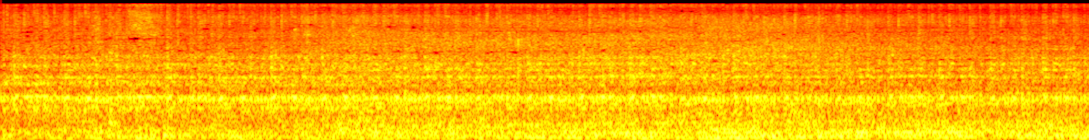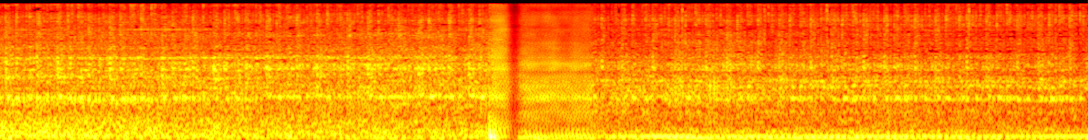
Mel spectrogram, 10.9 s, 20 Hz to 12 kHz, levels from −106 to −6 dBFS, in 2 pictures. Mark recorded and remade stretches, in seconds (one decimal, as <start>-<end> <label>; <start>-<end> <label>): 0.0-7.9 recorded; 7.9-8.4 remade; 8.4-10.9 recorded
